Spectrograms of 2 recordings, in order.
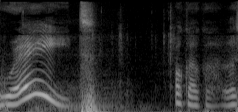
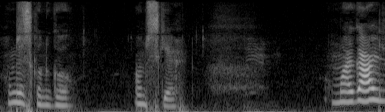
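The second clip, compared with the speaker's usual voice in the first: usual speaking voice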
